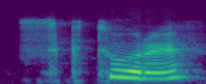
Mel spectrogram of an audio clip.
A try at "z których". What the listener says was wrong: Oh, that was really good.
